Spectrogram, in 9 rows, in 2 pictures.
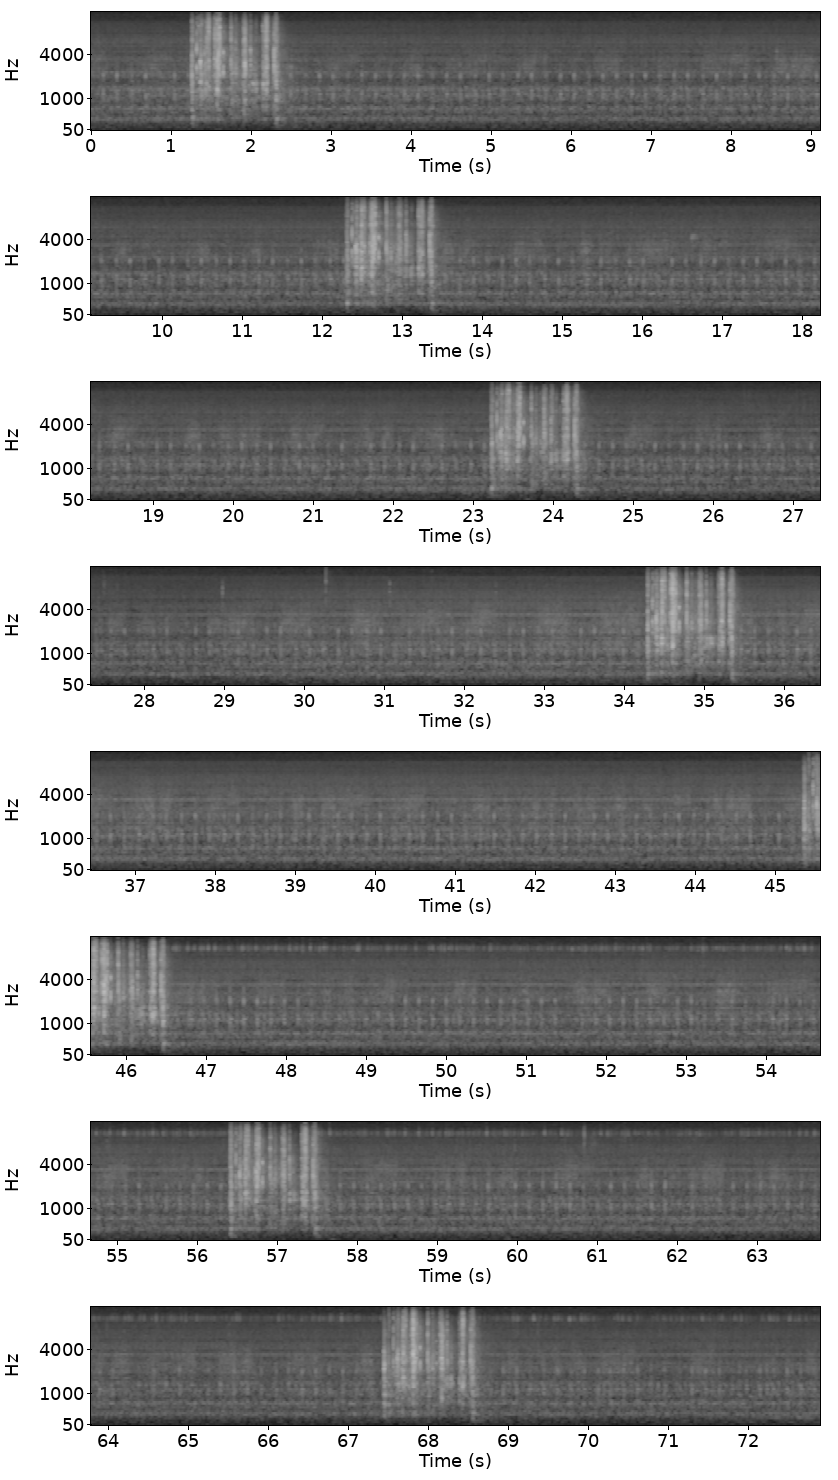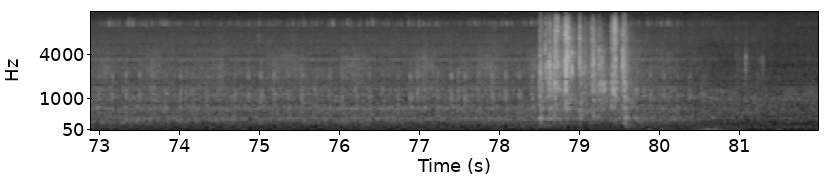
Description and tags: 20100320.slide.projector
the fan and mechanical noises made by a slide projector, set to change slides at 10s intervals. Recorded at Centro Andaluz de Arte Contemporaneo, Seville (Spain). Olympus LS10 internal mics
photography, slide, field-recording, machine, mechanical, projector, monotony, automatism, art, boring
